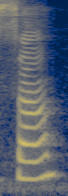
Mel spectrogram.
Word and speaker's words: psalm: Have you heard this psalm? Psalm means भजन। यहाँ पे P और L दोनों साइलेंट है।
